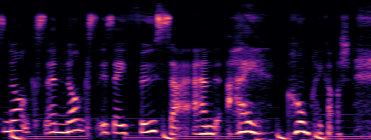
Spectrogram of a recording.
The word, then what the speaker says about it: fossa: uh uh it's spelled f-o-s-s-a right so you think oh it's a fossa bed it's not it's a foosa uh because it's not an english word i think um but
